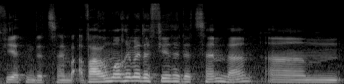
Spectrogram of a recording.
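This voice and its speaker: A man's voice: medium pitch, moderate pace, slight background noise. A man hosting a podcast in casual chat, teasing his guest with laid-back banter. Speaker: podcast host. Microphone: own microphone.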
